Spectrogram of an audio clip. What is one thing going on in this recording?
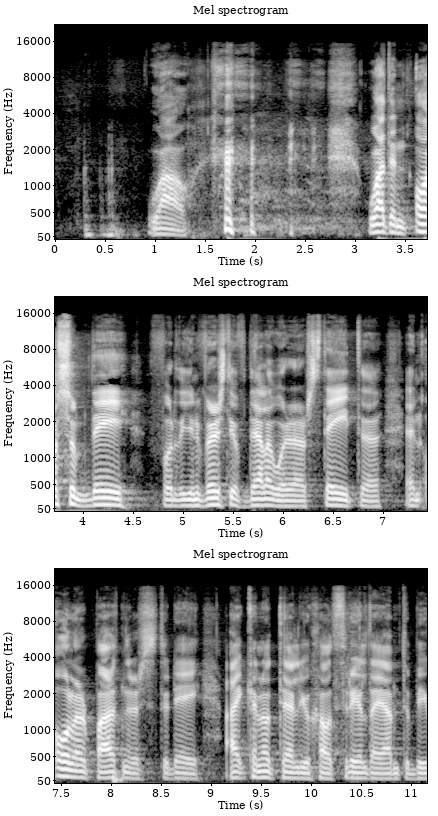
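A man speaks calmly through a microphone and loudspeakers in a large hall.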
